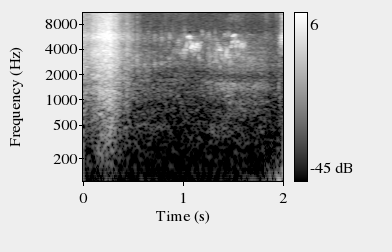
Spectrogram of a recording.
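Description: A brief rustle near the start, then quiet outdoor ambience with faint bird chirps about a second in.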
